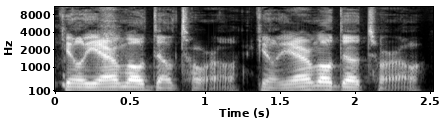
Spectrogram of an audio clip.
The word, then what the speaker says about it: Guillermo del Toro: How would you pronounce that again? – Guillermo I'm saying that word wrong too. People right now who are listening is like, man, these guys, it's Guillermo del Toro.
